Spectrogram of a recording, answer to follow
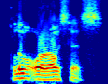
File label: "fluorosis", American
